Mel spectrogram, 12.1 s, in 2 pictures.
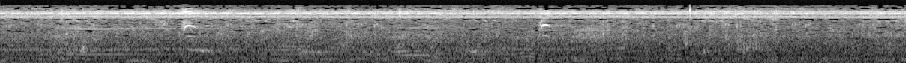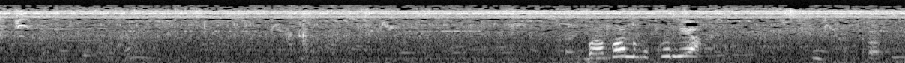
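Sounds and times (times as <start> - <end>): outdoor background hiss: 0.0 - 12.0
faint bird chirps: 0.4 - 3.9.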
